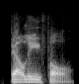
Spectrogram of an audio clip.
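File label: "bellyful", American English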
